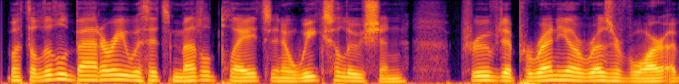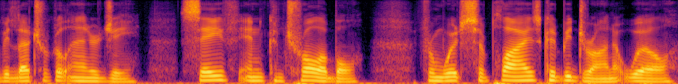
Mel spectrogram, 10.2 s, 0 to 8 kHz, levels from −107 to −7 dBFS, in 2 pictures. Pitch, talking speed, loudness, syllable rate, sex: 130 Hz, 175 wpm, -18 LUFS, 5.8 syllables/s, male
